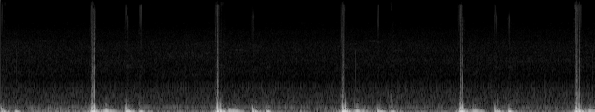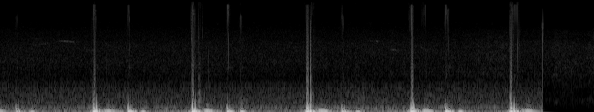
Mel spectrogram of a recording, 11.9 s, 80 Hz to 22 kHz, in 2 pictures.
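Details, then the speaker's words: S3 gallop: first sound (mitral and tricuspid closure), second sound (aortic and pulmonic closure), then an extra third sound just after S2, from blood filling an enlarged left ventricle. "so in here S1 which is MIT and tri Val closure S2 I and P Val closure and then S3"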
